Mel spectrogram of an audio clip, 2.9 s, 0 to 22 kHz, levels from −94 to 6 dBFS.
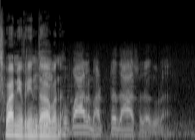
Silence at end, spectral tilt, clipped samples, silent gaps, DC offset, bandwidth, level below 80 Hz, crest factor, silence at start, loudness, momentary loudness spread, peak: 0.55 s; -6.5 dB/octave; under 0.1%; none; under 0.1%; 11 kHz; -54 dBFS; 22 dB; 0 s; -27 LUFS; 21 LU; -6 dBFS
